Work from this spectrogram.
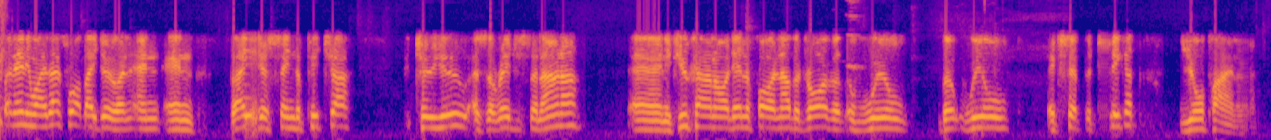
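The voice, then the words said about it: Heavy non-American accent. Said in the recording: “My accent is bad enough as it is ... I think it's the sexiest accent out there ... can you speak in English?”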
